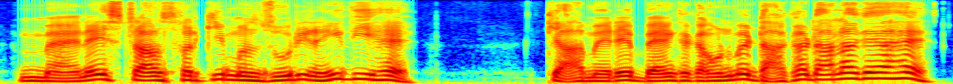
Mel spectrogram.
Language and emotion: Urdu, fearful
